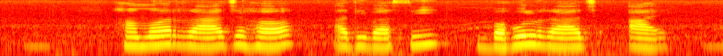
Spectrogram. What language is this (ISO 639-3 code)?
hne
